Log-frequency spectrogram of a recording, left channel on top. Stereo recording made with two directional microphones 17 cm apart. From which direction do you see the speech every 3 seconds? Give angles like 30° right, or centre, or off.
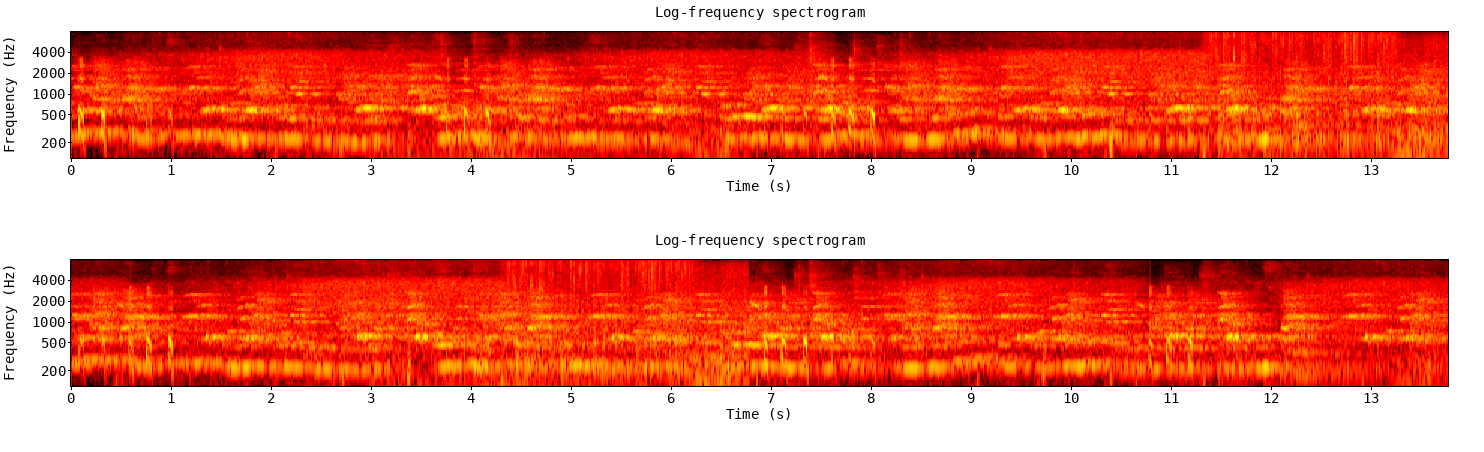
centre, 50° right, 20° right, 10° left, 20° left.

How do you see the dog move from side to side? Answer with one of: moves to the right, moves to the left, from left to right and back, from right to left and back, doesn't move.
doesn't move.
